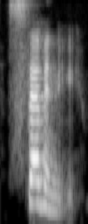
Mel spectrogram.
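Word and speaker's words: seventy: 70. Again, stress is on the first part, and I say the second part quick.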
